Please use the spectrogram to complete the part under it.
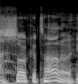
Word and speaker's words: Ahsoka Tano: I said it wrong again, didn't I? What is it? – No, you actually got it right this time. It's Ahsoka Tano. Here, you're right. – I said Tawa.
